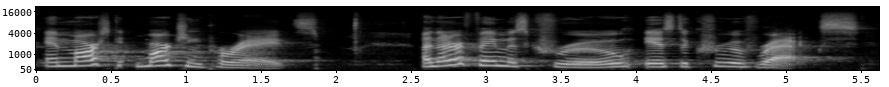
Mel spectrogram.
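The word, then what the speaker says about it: Krewe: By 1815, the first official secret organization, otherwise known as a crew, and by the way that is spelled KR we um was formed.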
